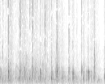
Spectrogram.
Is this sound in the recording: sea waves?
no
